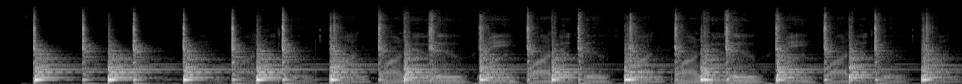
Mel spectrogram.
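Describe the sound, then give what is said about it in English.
A three-against-two polyrhythm: two evenly spaced beat patterns, one of three and one of two, are played together as pitched struck tones. Many sharp, ringing notes fall in a steady interlocking cycle, with no talking. “I'm gonna play something, two different evenly spaced beats. One will be three and one will be two.”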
